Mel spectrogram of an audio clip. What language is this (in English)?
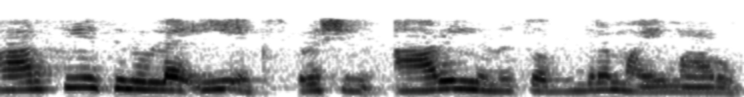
Malayalam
